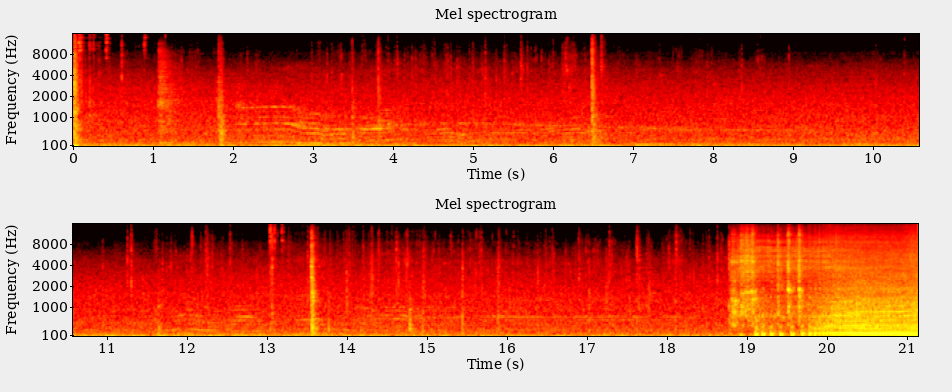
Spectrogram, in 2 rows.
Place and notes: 觀音亭海濱公園, Magong City - In front of the temple
In front of the temple
Zoom H6+Rode NT4
Magong City, Penghu County, Taiwan, 23 October 2014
